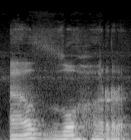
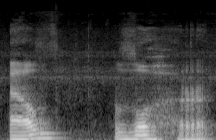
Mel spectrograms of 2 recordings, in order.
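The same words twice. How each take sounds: First: "Al-dhuhr" as one word, l silent, th doubled; Arabic word model. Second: "al-dhuhr" stretched slowly, th held, h and r sounded; drawn-out repeat. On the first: Teacher models the finished word, careful doubled th. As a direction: say "Al-dhuhr" connected, ending in h and r. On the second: Teacher repeats for students, slow and drawn out. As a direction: break "al-dhuhr" into long syllables, l silent. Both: Shown as a demonstration. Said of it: "Okay, again".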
